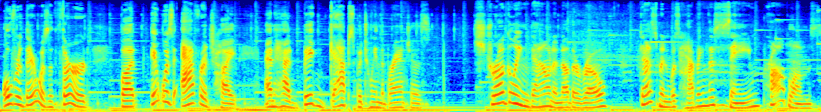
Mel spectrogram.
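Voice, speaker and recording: A woman reading a children's picture book aloud in an expressive, gentle storytelling manner. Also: mid-range voice.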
